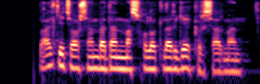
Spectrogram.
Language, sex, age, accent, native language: Uzbek, male, 18-24, Toshkent shahri, Uzbek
